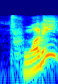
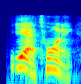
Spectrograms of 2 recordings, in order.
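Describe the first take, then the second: First: "twenty?" asked with a lifting question tune; questioning rise. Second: "Yeah, twenty." landed firmly with a falling tune; settled fall. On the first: Unsure of his own pick, asking the co-hosts with a rising tone. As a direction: wonder aloud whether "twenty?" is enough. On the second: Answering his own question to the co-hosts, firmly confirming the pick. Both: Shown as a demonstration.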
